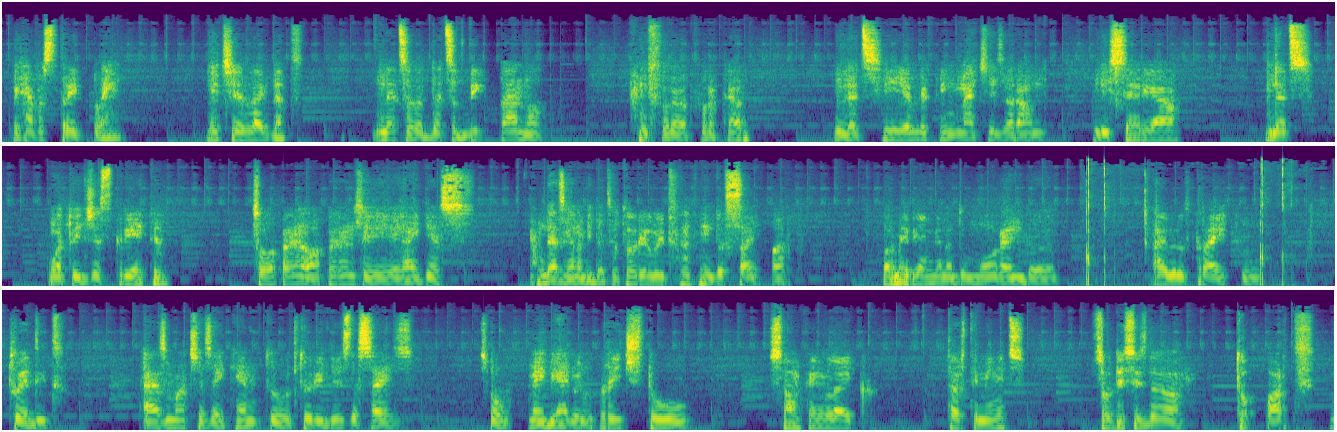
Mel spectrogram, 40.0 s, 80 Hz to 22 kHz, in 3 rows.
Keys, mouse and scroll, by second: 1.1 scroll down 1, 3.3 shift+middle click, 3.3 scroll down 3, 3.6 click, 4.6 click, 7.8 click, 7.8 scroll up 3, 8.7 scroll up 1, 9.7-10.2 scroll down 3, 11.1-12.2 middle drag, 12.2 scroll down 2, 12.7-14.2 middle drag, 14.3 scroll up 2, 15.4-16.9 drag, 16.9-17.2 scroll up 3, 17.3 shift+middle click, 17.9 scroll up 2, 18.2 shift+middle click, 18.5-20.3 scroll down 1, 20.3-20.8 scroll down 1, 24.3 z, 24.5 click, 24.9 shift+middle click, 25.5-26.2 scroll up 1, 26.2 click, 26.3 shift+middle click, 26.3 scroll down 2, 27.5 g, 29.1 click, 29.6 shift+middle click, 30.0 scroll up 2, 30.5 shift+middle click, 31.0 scroll up 1, 31.0 1, 31.6 click, 32.6 g, 34.0 y, 34.4-35.6 drag, 35.8-37.1 drag, 37.1 g, 37.1 s, 37.1 x, 38.7 click, 39.1 scroll down 4.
